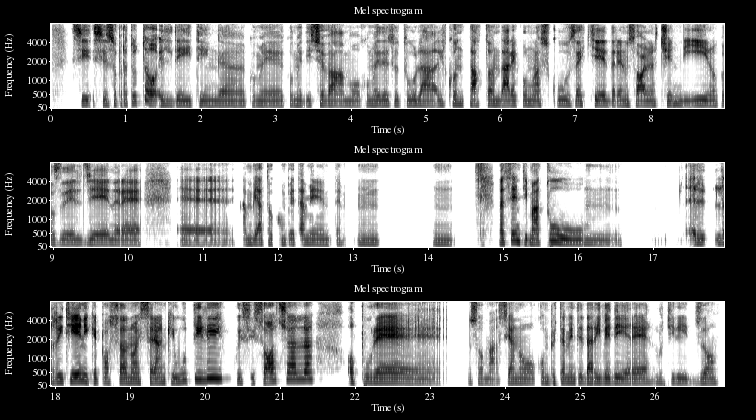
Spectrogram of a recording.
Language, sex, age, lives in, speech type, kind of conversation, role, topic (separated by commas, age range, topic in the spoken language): Italian, female, 60-64, Italy, conversation, podcast, host, Come usare i social senza perdere il contatto umano?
